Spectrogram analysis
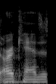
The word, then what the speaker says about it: Arkansas: what I'm talking about Arkansas Arkansas definitely pronounced Arkansas so we have the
